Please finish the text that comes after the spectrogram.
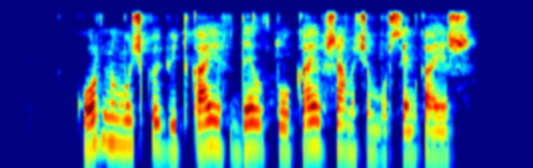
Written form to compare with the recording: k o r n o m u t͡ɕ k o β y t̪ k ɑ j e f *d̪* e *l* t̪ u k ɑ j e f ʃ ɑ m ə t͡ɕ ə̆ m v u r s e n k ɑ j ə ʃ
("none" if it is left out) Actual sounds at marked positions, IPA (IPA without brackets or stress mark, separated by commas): d̪, l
